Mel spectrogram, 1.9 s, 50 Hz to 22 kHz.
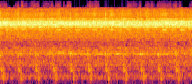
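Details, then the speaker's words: PCP 4500 psi high-pressure air compressor running, slightly off level on an air conditioner grate: steady hum with light tick about six a second over high hiss; ticking source unknown. "You hear that little ticking sound? I don't know if you can hear it or not, but I do. I don't like it. But hey, it's running."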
